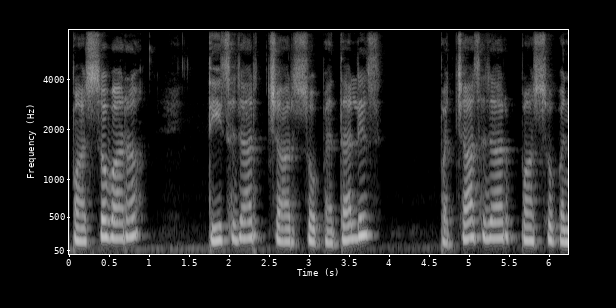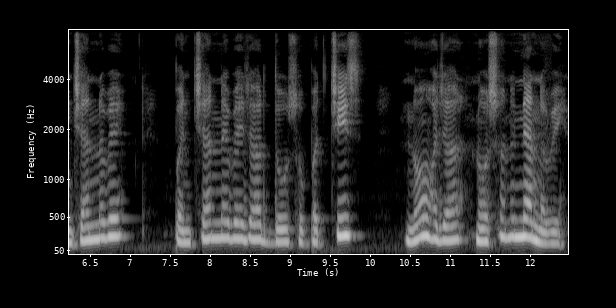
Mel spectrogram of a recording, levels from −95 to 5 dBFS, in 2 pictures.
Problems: none marked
